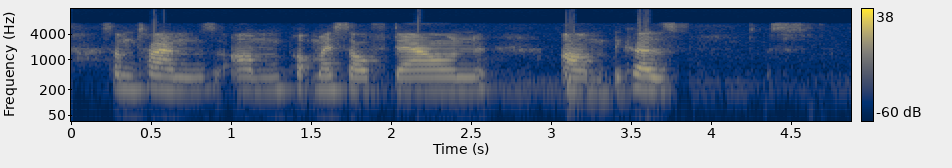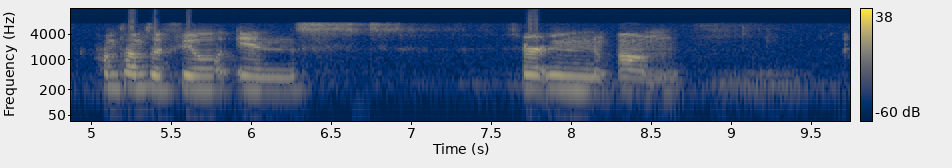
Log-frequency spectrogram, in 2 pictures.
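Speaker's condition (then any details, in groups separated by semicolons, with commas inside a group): Stuttering; stuttering since about age 3, father also stutters; age 16, 13 years since onset, ineffective school therapy, now stuttering-trained professional, friends support group conventions; prolonged sounds, blocks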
